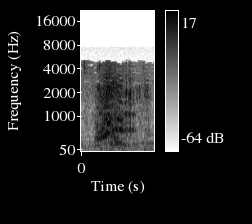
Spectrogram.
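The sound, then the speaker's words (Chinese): A person reading a children's story aloud imitates a lion's roar with the voice, speaking as a lion who asks a duck if it can roar like him: one long, loud, rough growling roar that swells, holds for about a second, then fades with a short rasping tail. “我看你呀、啊，已经有一头壮观的鬃毛了，但是你能够像我这样吼叫吗？”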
